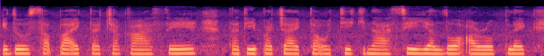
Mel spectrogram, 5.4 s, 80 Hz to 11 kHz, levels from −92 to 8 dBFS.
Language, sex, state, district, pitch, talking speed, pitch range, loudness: Nagamese, female, Nagaland, Dimapur, 195 Hz, 175 wpm, 190-200 Hz, -15 LUFS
